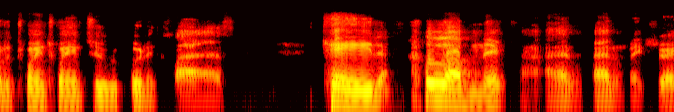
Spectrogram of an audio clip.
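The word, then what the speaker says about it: Klubnik: quarterback recruit for the 2022 recruiting class Kade Club Nick I had to make sure I got the name um pronounced correctly Club Nick ni Nick he not only he played in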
